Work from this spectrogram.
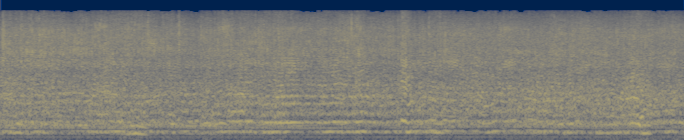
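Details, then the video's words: Many honeybees on a large orientation flight as the sun comes out after colder weather: a dense, steady droning hum with overlapping wavering buzz tones from many wings, sustained throughout without pause. "Large Orientation Flight."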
